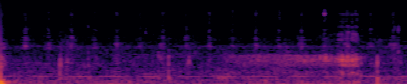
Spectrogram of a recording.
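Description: Faint, regular ticking, about two ticks a second, in an otherwise quiet room.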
